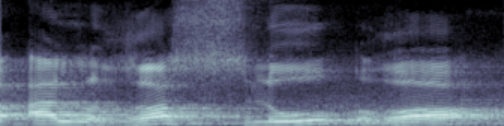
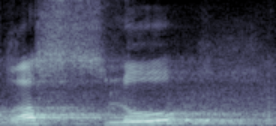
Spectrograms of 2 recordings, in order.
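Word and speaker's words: غَسل: Kalau al-ghaslu, ghaslu, maka artinya mencuci tangan. Ya, mencuci piring, mencuci tangan dan yang lainnya. Tapi kalau al-ghuslu dengan dhammah, maka itu artinya adalah mandi besar. Jadi jangan sampai salah membacanya.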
